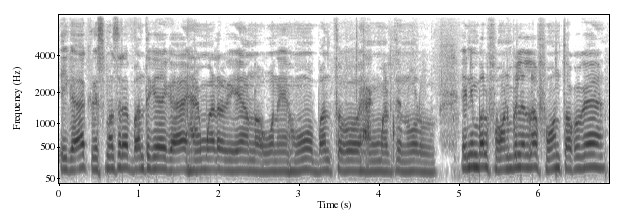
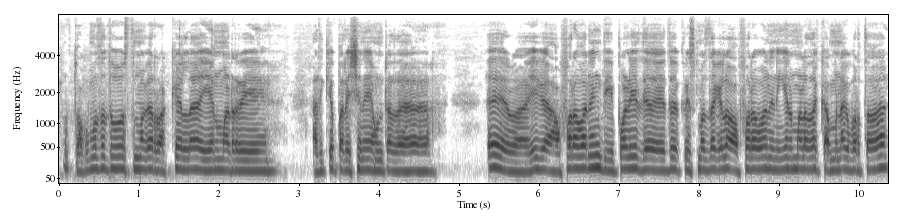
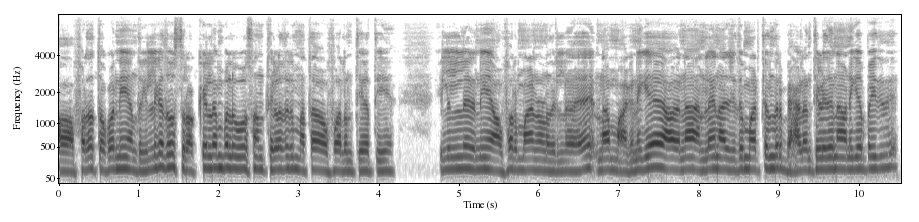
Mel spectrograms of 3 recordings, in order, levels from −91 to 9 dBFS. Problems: none marked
